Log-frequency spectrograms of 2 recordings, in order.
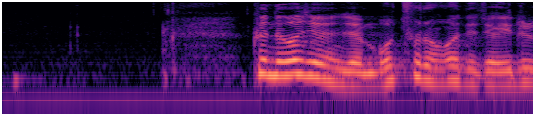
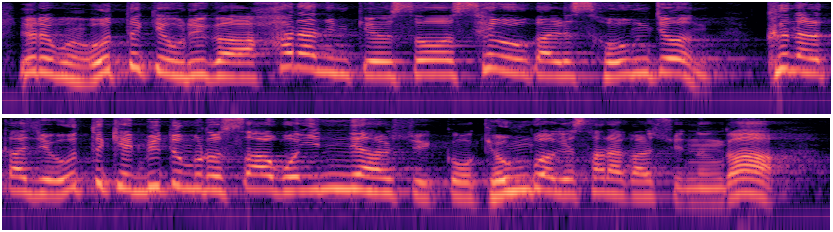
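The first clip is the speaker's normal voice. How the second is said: loud, emphatic sermon delivery, raised pitch; full-force preaching; 7 semitones higher, 7 dB louder than usual. Acted. Pastor urging the congregation to remember Nehemiah, preaching hard. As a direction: drive the message home to the congregation.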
